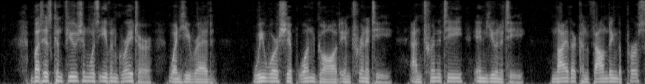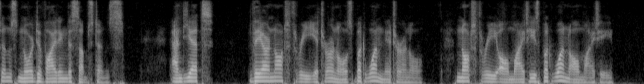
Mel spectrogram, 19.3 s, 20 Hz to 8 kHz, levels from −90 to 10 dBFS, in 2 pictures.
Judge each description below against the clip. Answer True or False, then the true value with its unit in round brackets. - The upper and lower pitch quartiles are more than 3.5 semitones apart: True (4.9 semitones)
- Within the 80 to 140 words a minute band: True (135 wpm)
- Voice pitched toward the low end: True (115 Hz)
